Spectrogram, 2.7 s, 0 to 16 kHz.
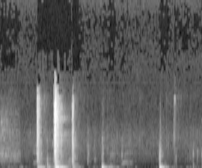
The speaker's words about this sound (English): I got to apartment 1B. I knocked. Then I tried the door. It was open, and I walked in.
